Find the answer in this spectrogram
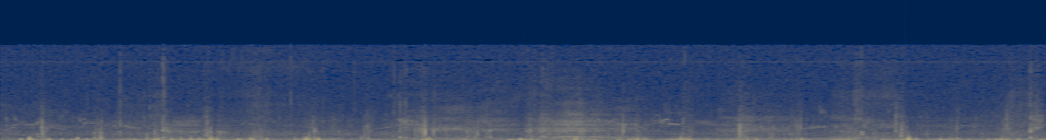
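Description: Footsteps on a gravel towpath, an uneven run of low thumps and crunches at walking pace.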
